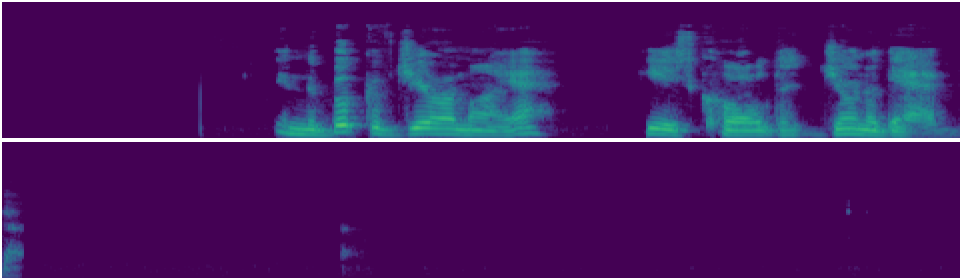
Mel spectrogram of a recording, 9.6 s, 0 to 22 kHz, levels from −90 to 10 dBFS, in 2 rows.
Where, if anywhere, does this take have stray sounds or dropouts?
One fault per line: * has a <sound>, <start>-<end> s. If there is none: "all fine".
all fine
